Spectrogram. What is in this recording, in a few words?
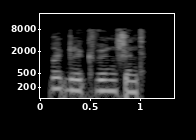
"beglückwünschend", German; adjectives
